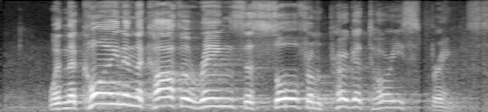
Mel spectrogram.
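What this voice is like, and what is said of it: Put-on New York-style accent. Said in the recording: “I don't know if he was from New York or whatever accent that was.”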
